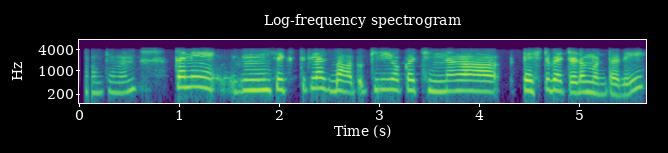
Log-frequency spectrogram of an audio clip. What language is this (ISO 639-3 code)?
tel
